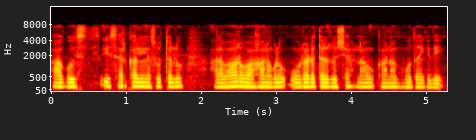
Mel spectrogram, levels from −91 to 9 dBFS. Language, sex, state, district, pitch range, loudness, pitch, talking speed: Kannada, male, Karnataka, Koppal, 135-140 Hz, -19 LUFS, 140 Hz, 125 wpm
